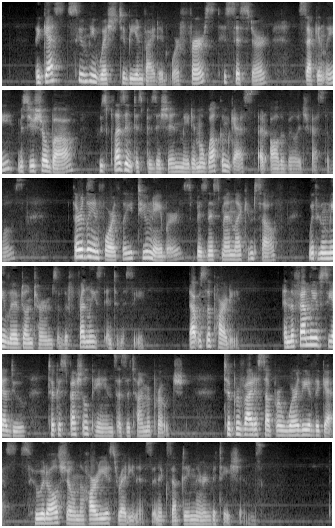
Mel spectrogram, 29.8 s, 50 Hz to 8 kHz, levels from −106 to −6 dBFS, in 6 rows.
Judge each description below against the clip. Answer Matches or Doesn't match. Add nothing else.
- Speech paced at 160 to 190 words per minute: Matches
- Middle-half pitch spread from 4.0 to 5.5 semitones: Matches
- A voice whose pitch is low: Doesn't match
